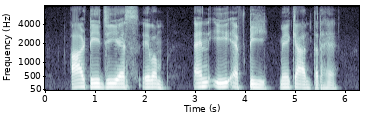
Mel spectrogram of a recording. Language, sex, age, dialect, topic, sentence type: Hindi, male, 18-24, Garhwali, banking, question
